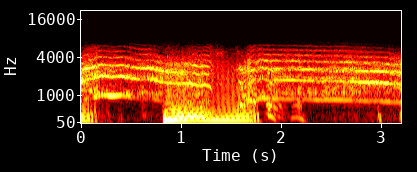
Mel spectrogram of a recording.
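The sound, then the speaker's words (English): A man lets out a loud, sustained scream that swells for about a second, then trails into strained, wavering vocal noise, intense, with a steady high-pitched background tone throughout. “Stop screaming like that.”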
